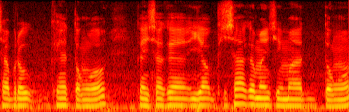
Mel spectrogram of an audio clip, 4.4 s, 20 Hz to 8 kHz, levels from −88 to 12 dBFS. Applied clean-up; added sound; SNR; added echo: none; none; none; none.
